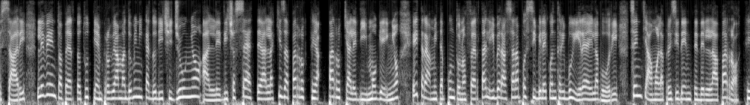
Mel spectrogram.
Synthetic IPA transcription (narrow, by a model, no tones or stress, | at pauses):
esːaːɾilevɛnt̪oapɛrt̪oat̪ːut̪ːiɛimpɾoɡɾamːad̪omeːnikad̪oːd̪it͡ʃid͡ʒuɲːoʔalːed̪it͡ʃasːɛt̪ːealːakjɛːza | parːokːjaːled̪imoɡeɲːoet̪ːɾamit̪eapːunt̪ounofːɛrt̪aliːbeɾasaɾapːosːiːbilekont̪ɾibuiːɾeajlavoːɾisent̪jaːmolapɾezid̪ɛnt̪ed̪elːaparːɔ̰kː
